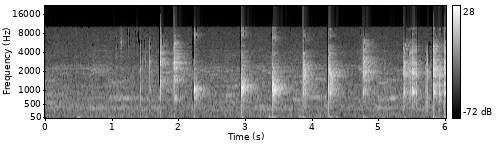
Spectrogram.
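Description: African grey parrot making a quick run of sharp clicking pops, each with a short ringing tail, about two a second, beginning about a second and a half in.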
